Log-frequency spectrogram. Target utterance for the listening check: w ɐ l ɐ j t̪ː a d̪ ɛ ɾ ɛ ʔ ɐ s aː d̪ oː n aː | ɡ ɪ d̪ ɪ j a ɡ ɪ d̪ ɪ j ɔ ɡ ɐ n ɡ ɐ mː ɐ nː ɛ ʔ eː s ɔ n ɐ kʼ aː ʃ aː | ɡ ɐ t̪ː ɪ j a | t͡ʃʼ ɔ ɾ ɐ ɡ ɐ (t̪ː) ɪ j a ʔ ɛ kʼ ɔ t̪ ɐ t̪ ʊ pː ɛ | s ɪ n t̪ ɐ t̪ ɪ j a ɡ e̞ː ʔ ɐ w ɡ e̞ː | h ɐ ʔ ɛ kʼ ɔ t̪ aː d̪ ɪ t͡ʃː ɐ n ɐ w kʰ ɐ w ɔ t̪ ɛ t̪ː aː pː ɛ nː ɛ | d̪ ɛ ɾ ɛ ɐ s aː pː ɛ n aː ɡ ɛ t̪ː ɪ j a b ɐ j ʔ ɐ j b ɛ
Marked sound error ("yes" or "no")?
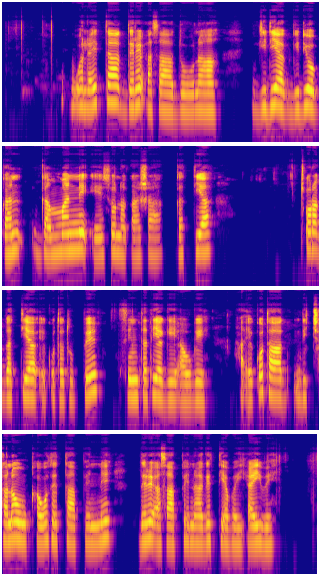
no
